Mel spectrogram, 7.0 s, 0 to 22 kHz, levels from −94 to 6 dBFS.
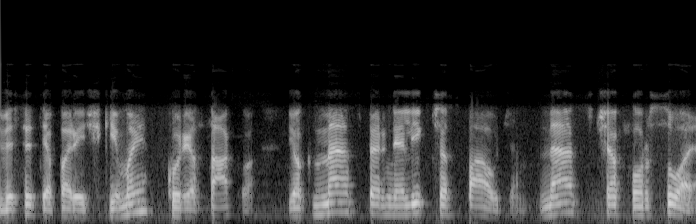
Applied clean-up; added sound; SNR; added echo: none; none; none; none.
